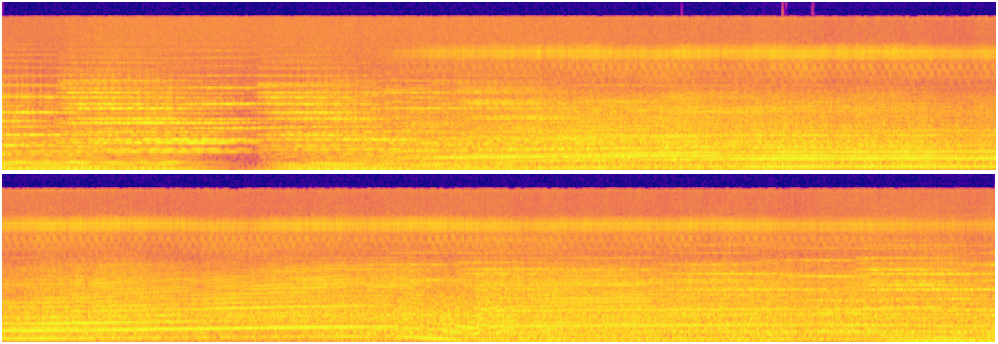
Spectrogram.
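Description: A car engine drones steadily as the vehicle drives people to the headquarters, its pitch slowly climbing as it accelerates, then dropping briefly with a gear change before carrying on, loud, with no voices.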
